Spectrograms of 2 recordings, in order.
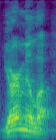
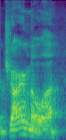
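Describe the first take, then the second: First: The name begins with a Y sound. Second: The name begins with a J sound. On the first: The speaker calls it right. "the J in Czech is pronounced like a Y" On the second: The speaker calls it wrong. "so that people wouldn't call her Jarmila"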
